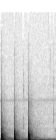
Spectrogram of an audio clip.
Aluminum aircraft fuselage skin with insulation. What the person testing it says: you can hear the hush kit does drop the noise level by a significant amount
